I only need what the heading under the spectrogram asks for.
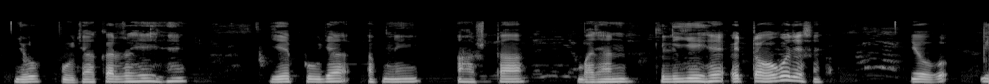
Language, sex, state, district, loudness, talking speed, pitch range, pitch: Hindi, male, Uttar Pradesh, Jalaun, -25 LUFS, 110 wpm, 125-145 Hz, 130 Hz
